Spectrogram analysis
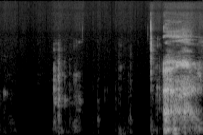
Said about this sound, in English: Let me take a sip of iced coffee here, and we'll be off again.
